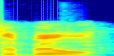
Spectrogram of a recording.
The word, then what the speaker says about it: Iesabel: 15 bucks uh yes AEL is is how you correctly pronounce it I know this because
